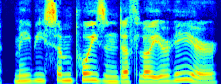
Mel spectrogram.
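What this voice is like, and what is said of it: Exaggerated West Country accent. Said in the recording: “Lucy Punch doing it. That massive West Country accent. ... but in a West Country accent”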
